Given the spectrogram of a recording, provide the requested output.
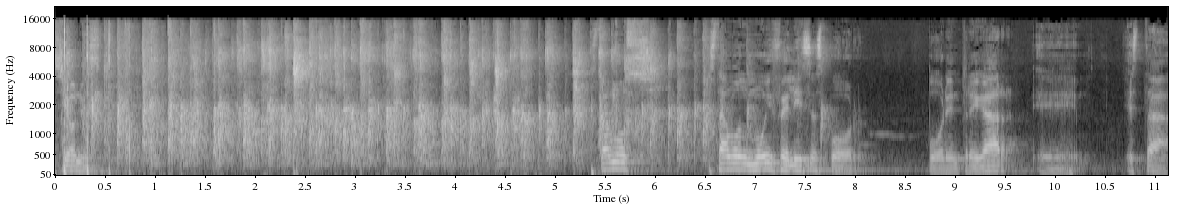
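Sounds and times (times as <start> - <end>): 
speech: 0.1 - 0.6, 5.5 - 6.0, 6.6 - 11.1
audience applause: 0.1 - 7.8.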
